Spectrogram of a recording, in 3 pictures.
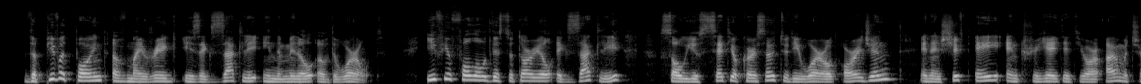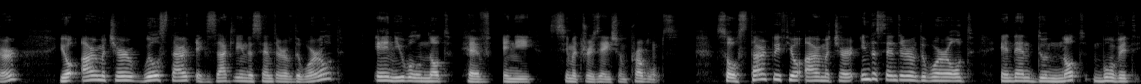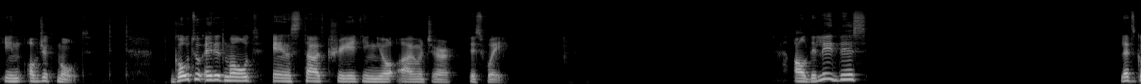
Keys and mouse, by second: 1.2-3.4 d, 3.1 click, 9.1 shift+a, 21.9 g, 23.3 click, 24.3 Tab, 24.4 Tab, 25.8 g, 27.8 Tab, 29.6 x, 34.0 Tab.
